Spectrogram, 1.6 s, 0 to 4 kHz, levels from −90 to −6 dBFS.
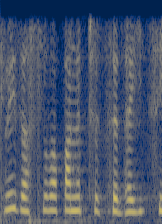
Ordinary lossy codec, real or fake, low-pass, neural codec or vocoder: AAC, 32 kbps; fake; 3.6 kHz; codec, 16 kHz in and 24 kHz out, 0.6 kbps, FocalCodec, streaming, 4096 codes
